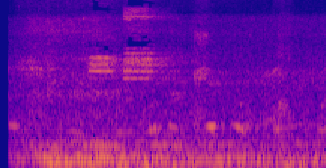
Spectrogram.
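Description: Indistinct voices over a steady outdoor background rumble, with two short high-pitched tones a little over half a second in.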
